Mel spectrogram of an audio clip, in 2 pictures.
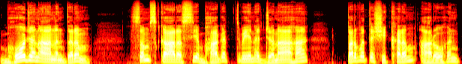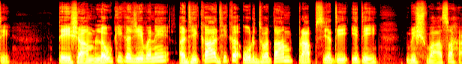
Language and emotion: Sanskrit, neutral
